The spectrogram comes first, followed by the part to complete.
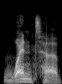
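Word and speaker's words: Venta: Winchester, with the Win thought to come from a Celtic word for a meeting place pronounced wenta by the Romans.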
